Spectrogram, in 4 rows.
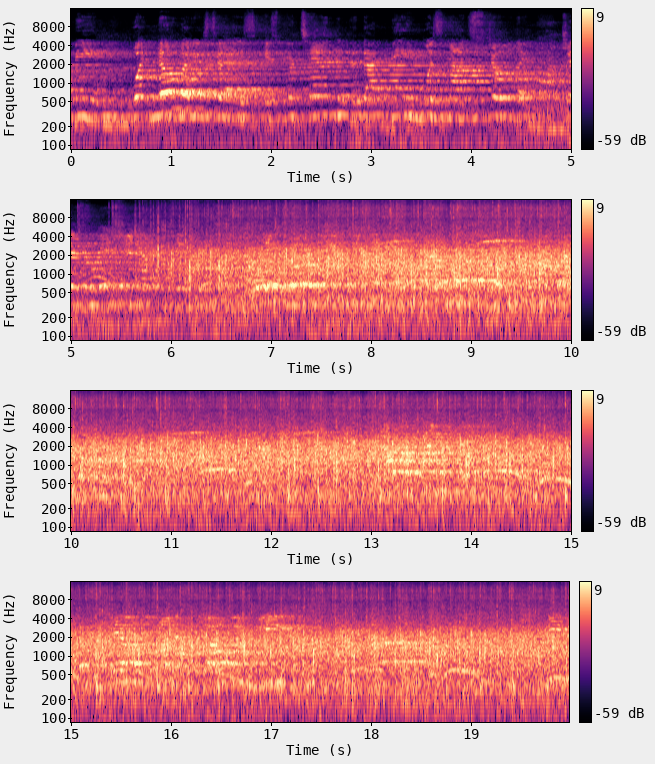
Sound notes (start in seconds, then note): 5.1 applause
